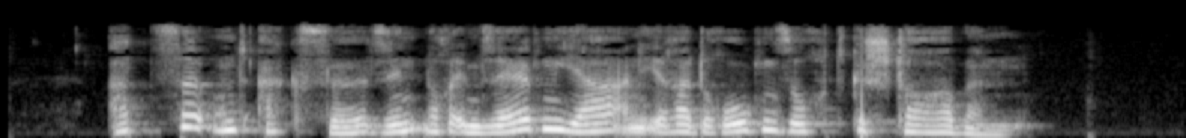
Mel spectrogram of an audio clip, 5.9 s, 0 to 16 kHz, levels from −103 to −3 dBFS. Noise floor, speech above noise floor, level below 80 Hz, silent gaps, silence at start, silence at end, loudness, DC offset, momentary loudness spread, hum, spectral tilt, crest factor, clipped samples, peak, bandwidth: -70 dBFS; 52 dB; -56 dBFS; none; 0.55 s; 0.85 s; -19 LUFS; under 0.1%; 12 LU; none; -6.5 dB/octave; 16 dB; under 0.1%; -4 dBFS; 8 kHz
